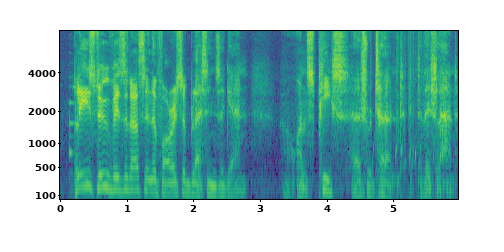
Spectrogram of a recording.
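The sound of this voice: A man puts on a character voice at a moderate pace, his medium pitch carrying a bright, sharp tone, a slightly husky edge and lively intonation.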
